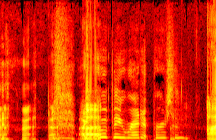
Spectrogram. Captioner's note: everyone chuckles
